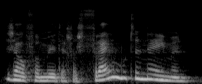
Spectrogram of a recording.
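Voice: medium pitch, very animated, brisk, voice pushed up. A reader as a caring, worried mother. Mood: concerned. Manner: concerned, gentle. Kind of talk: children's audiobook reading.

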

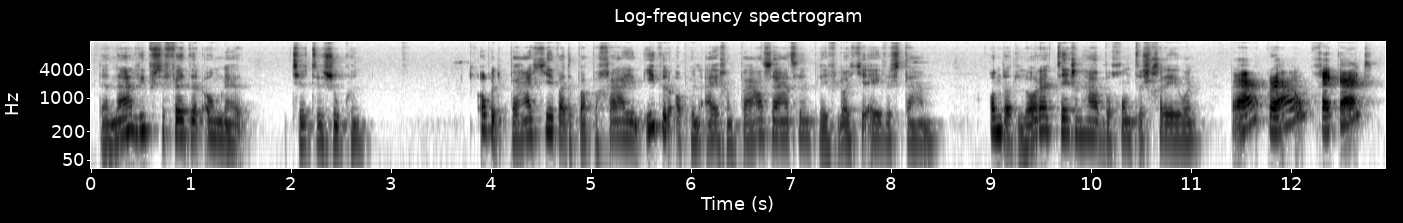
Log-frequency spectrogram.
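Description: Brief: children's book narrator, gravelly and mellow, steady delivery. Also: medium pitch, unhurried. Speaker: storyteller. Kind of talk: children's storybook reading.

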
